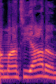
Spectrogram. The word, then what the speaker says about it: Amontillado: Cask of Amontillado, man.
